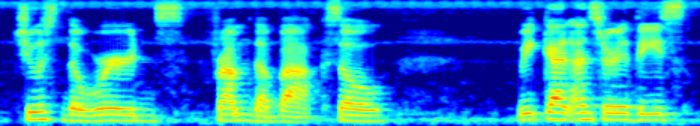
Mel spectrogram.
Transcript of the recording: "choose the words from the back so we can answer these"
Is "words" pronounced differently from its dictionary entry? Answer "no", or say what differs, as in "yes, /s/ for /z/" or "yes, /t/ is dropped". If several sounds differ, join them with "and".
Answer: yes, /s/ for /z/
